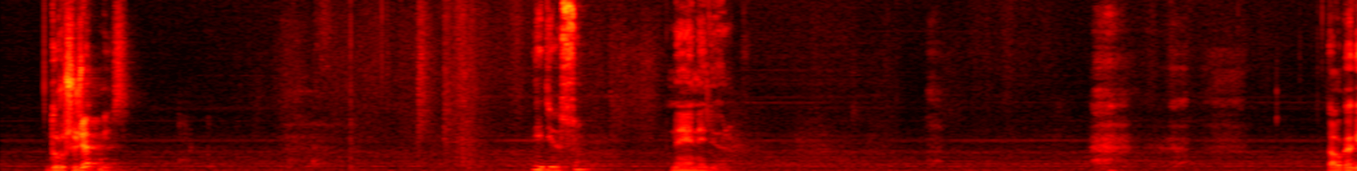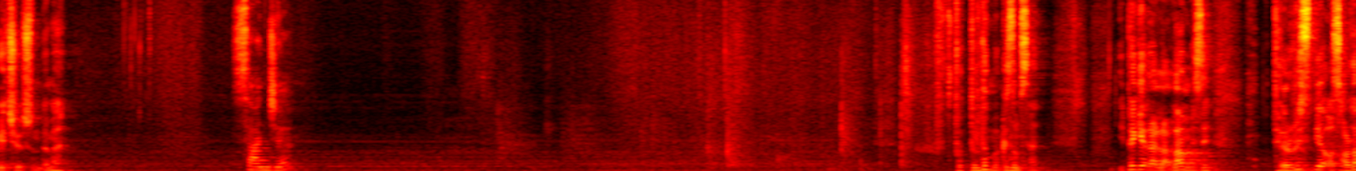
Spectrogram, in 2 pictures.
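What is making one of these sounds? A man speaks quietly and intently, close by.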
